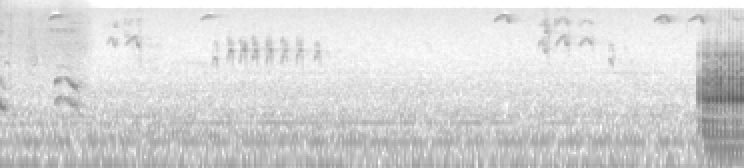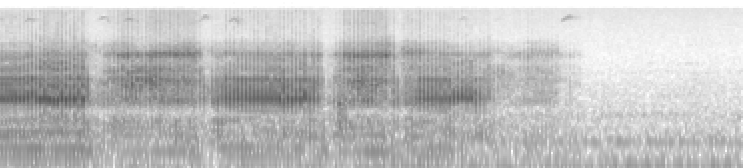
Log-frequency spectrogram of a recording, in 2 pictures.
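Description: Faint bird chirps over forest background, then, from about halfway, a big cat growling loudly in four long, harsh pulses.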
